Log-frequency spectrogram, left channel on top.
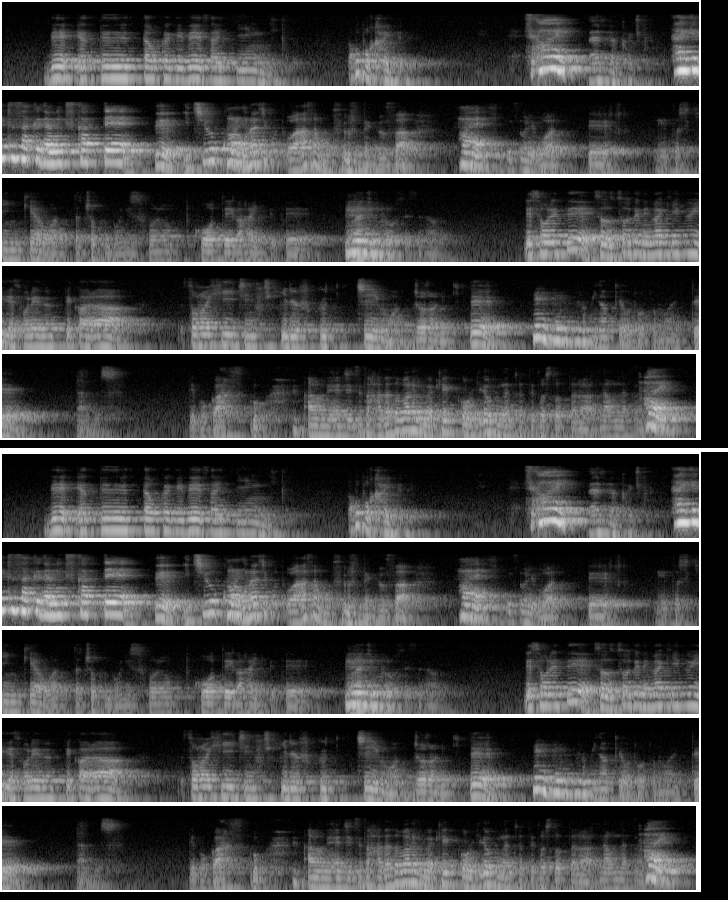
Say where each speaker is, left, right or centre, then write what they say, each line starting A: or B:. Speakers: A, on the right; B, on the right.
A: で、やってたおかげで、最近、ほぼ書いてない。
B: すごい、
A: 悩みは書ないて
B: 解決策が見つかって、
A: うんで、一応これ同じことは朝もするんだけどさ、
B: はい。はい。
A: あの、ひげ剃り終わって、えっと、スキンケア終わった直後にそれの工程が入ってて、同じプロセスなの。
B: うん。
A: で、それで、そう、それで寝巻き脱いでそれ塗ってから、その日一日着る服チームを徐々に着て、
B: うん、うん、うん。
A: 髪の毛を整えて、なんです。で、僕は、あの <laughs>、あのね、実は肌とバルブが結構ひどくなっちゃって、年取ったら治んなくなって、
B: はい。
